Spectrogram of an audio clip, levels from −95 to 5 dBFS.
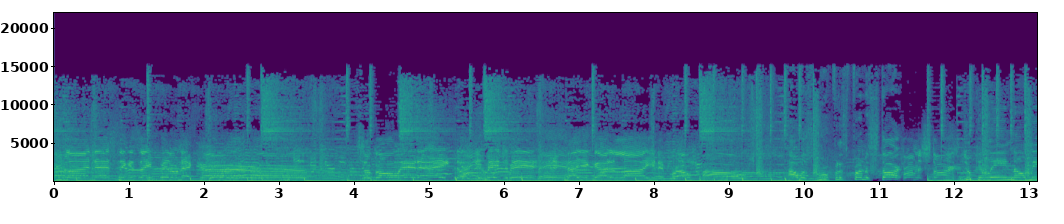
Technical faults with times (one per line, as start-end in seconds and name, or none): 3.90-3.94 compressed frames skipped
7.99 compressed frames skipped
